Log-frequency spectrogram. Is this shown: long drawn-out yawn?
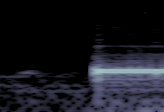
no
